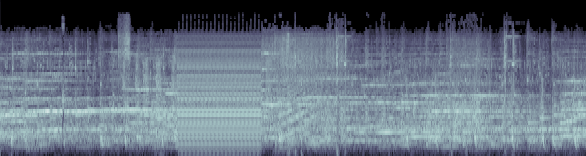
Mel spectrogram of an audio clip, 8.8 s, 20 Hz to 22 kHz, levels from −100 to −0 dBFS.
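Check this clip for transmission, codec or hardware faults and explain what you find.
There are two kinds of fault here: a handful of corrupt frames that got decoded anyway, and one system hang loop.

Corrupt frame decoded: at 0.93, 4.06, 5.88 and 8.35 s you get a short chirpy blip, each lasting 30 to 50 ms. In each case a couple of compressed frames arrived with flipped bits, and the decoder played them anyway. The misread codes and gains push energy into the wrong frequencies. The first one peaks loudest, somewhere around -10 dBFS, and the later ones are a bit quieter.

System hang loop: from 2.68 to 3.92 s the sound turns into a steady buzz. The playback side froze while the hardware kept cycling through the same ring buffer, so one 20 ms slice repeats over and over, around sixty times, at a 50 Hz rate. That loop length fits a buffer of about 20 ms. Because the loop is so short, you hear a tone rather than a stutter, and roughly a second and a half of real audio is lost.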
